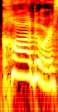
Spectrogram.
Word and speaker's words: Cawdor: Cawdor, C-A-W-D-O-R. – Oh, okay. – Cawdor. – Which throughout the course of its history is spelled three different ways, but it's all pronounced Cawdor. Okay. It's like sometimes it's C-A-U-D-L-E-R.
